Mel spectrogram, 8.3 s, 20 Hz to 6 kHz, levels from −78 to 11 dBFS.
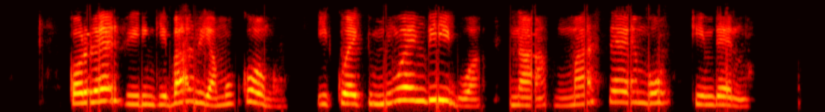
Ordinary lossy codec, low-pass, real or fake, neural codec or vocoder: AAC, 32 kbps; 5.4 kHz; fake; codec, 24 kHz, 0.9 kbps, WavTokenizer, medium speech release version 1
